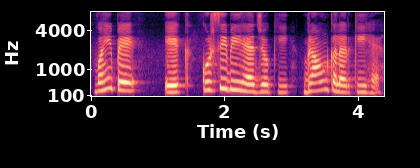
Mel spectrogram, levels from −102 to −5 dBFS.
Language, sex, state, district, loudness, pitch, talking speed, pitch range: Hindi, female, Jharkhand, Garhwa, -14 LUFS, 275 Hz, 165 wpm, 235-305 Hz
